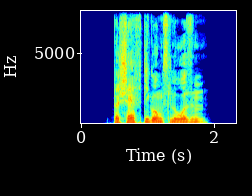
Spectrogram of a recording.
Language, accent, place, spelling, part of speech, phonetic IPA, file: German, Germany, Berlin, beschäftigungslosen, adjective, [bəˈʃɛftɪɡʊŋsˌloːzn̩], De-beschäftigungslosen.ogg
- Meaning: inflection of beschäftigungslos: 1. strong genitive masculine/neuter singular 2. weak/mixed genitive/dative all-gender singular 3. strong/weak/mixed accusative masculine singular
